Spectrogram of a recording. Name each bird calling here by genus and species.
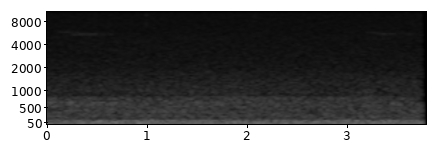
Agelaius phoeniceus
